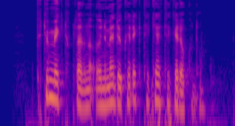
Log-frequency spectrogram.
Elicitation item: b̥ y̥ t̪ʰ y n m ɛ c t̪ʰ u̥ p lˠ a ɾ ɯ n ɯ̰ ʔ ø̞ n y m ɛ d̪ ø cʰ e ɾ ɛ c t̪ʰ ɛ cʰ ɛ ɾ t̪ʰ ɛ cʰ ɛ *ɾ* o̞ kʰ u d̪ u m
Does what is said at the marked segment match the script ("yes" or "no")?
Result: yes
